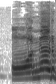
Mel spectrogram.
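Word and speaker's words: honour: Start हो रहा है एच से, तो हमको क्या लगेगा? कॉन्सोनेंट है, अ लगा दो। बट अगर हम इसे प्रोनाउंस करें, हम इसे ऑनर बोलते हैं, ओ का साउंड आता है, और ये ओ जो है वो क्या है? हमारा वॉवल साउंड।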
